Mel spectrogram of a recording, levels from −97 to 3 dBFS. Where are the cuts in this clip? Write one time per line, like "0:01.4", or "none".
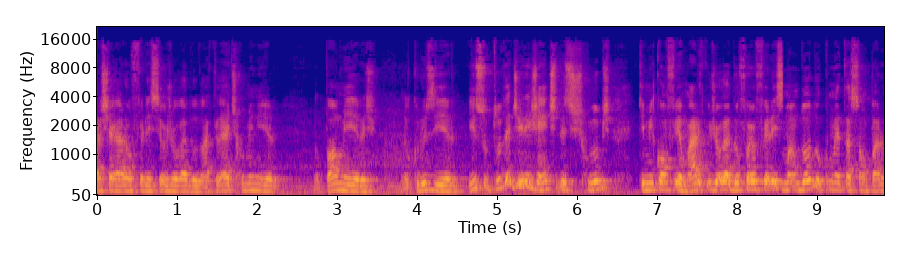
0:08.6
